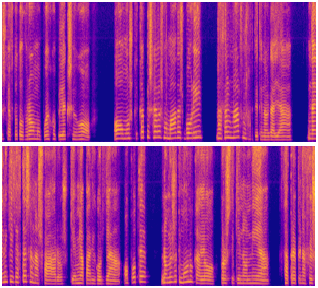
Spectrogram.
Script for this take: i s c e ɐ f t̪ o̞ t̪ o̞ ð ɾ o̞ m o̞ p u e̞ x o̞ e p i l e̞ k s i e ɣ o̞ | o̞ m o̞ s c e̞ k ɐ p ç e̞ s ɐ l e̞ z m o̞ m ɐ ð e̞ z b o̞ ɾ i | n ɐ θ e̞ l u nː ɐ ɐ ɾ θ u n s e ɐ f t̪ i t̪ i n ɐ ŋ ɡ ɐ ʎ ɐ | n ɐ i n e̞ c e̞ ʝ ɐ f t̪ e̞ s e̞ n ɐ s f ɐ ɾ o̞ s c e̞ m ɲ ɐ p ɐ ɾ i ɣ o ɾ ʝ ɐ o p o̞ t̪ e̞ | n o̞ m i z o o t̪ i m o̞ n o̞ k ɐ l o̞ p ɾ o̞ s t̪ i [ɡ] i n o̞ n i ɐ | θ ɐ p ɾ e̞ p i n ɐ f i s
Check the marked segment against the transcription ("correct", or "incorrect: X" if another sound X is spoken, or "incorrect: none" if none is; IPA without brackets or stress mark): incorrect: ɟ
